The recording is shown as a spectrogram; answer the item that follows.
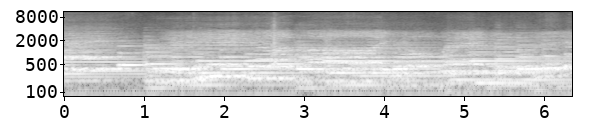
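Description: Church choir singing a Taiwanese hymn in parts with piano accompaniment, holding sustained chords.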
